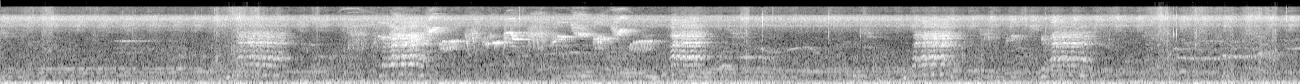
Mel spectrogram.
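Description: A goat gives repeated quavering bleats every couple of seconds over a steady high hiss.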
